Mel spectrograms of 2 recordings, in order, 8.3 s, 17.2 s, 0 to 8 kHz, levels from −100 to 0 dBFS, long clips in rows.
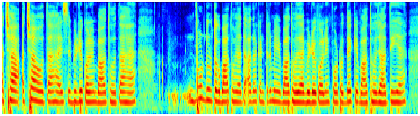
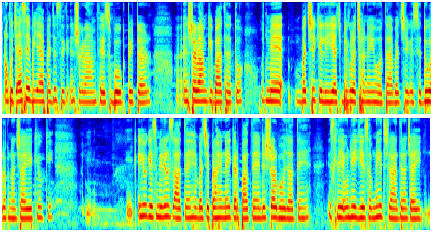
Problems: constant background noise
